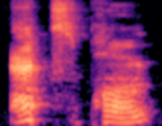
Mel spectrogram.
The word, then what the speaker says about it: XPeng: I think for for those for those English speakers out there know we're it's X Pong. Pang is the way we would say it.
